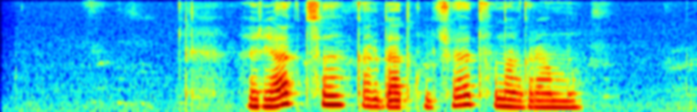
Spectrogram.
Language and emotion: Russian, neutral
